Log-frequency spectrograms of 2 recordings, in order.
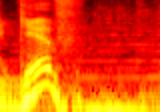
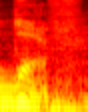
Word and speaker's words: GIF: say GIF. It's the graphics interchange format, and he created it for the acronym to be pronounced with a soft G that sounded like the peanut butter brand of Jif.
